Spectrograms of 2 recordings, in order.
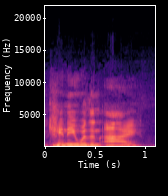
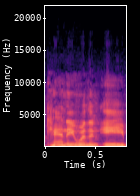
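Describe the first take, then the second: First: "Kenny" with a short i, as in skinny. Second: "Kenny" with an open e, as in pen. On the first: Comic corrects the name for the crowd, "Kenny" said as Kinny. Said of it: "Kenny with an I". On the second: Comic rules out the usual name, "Kenny" with a clear e. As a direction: say "Kenny" the standard way, rhyming with penny. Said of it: "not Kenny with an E". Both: Shown as a demonstration.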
